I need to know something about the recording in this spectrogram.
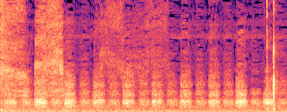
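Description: A puppy panting quickly and faintly, in an even run of short breaths.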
